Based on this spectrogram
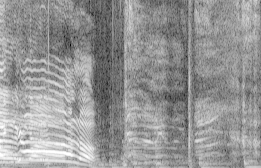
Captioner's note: laughs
